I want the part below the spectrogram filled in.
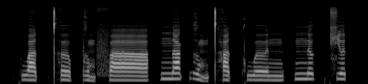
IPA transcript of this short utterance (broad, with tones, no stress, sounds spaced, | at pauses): k w a˨˩ t̚ t̪ʰ əː˨˩ p̚ ɣ ə̰˧˨ m f aː˨˩ | n a˦˥ k̚ ɣ ə̰˧˨ m t̪ʰ a˨˩ t̚ k w əː˨˩ n | n əː˦˥ k̚ t͡ɕ ə˦˥ t̚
